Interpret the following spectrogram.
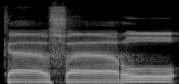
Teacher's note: ro ini dibaca tebal dengan menegangkan pangkal lidah. Tidak ru tipis.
